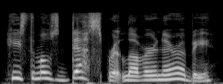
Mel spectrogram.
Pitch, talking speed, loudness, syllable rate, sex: 220 Hz, 190 wpm, -17 LUFS, 6.2 syllables/s, female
